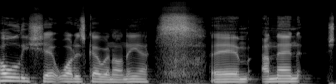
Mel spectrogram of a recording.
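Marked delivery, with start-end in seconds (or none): none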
